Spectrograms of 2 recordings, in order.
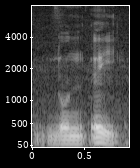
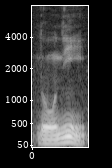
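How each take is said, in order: First: It is said slowly with the 'ui' vowel. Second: It is said quickly with a plain 'i' vowel.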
